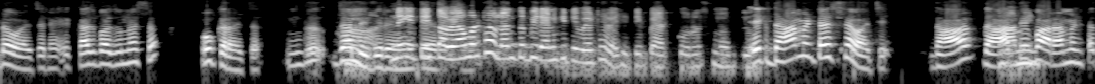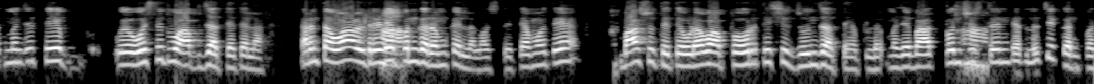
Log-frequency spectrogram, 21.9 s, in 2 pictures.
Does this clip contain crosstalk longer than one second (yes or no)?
no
